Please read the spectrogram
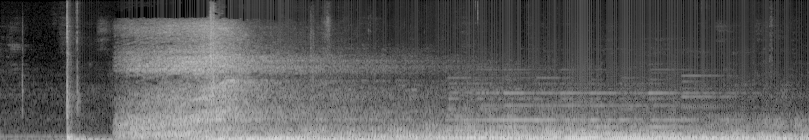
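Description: Film soundtrack: after a click about a second in, a rushing swell builds and settles into a steady low rumbling drone with faint held tones, a dark music-like score.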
